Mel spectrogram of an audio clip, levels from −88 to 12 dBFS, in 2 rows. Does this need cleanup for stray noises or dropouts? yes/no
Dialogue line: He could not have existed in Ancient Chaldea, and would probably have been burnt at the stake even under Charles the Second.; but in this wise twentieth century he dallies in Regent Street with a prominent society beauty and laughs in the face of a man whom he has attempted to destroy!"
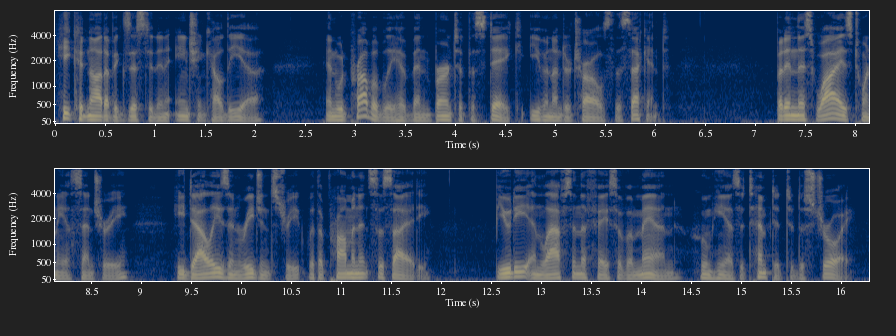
no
